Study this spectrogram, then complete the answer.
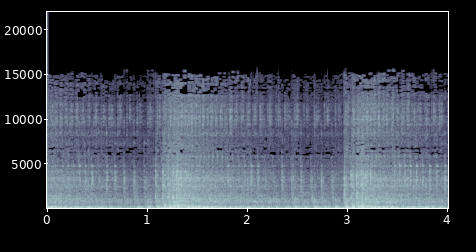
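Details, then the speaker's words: Hero HF Deluxe motorcycle: hollow tan-tan tapping knock riding over the revs, louder as throttle is blipped and released. "तो friends देखिए engine से एक तन तन का स्वर्ण सुनाई दिया है सुनाई दे रहा है जैसे हम टोटल दे करके टोटल कम करेंगे काफी तन तन का साउंड सुनाया जाए देखिए"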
